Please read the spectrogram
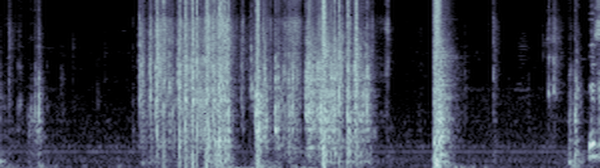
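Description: A deck of tarot cards being shuffled by hand: two stretches of rapid card flutter, each about a second long, starting about a second and a half in, then a single sharp tap a little over four seconds in.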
